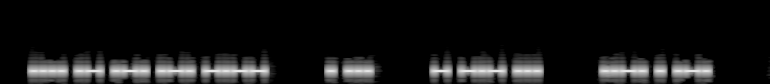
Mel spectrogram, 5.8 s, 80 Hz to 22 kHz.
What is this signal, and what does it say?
Morse code, heard as a keyed tone, about 36 wpm, 700 Hz. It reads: HARRY ES TKS FER
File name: UK MASTER QSOs TRAINING / 35WPM / UK MASTER QSOs 0005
